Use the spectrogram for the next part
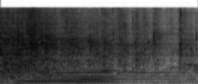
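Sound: audience clapping hands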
